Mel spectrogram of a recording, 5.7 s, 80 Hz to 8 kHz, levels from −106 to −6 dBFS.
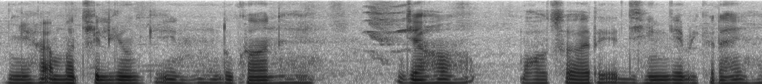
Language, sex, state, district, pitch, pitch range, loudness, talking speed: Hindi, male, Chhattisgarh, Bilaspur, 120 Hz, 115-125 Hz, -21 LUFS, 125 wpm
